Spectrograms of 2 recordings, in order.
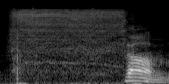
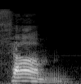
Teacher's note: notice how long I'm holding the th sound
